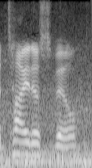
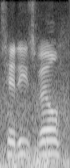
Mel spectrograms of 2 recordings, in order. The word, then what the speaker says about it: Titusville: start buying their way up in life yeah Titusville Titusville that's how you pronounce it I've heard some people say like titties Ville don't get me wrong you know there's cute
